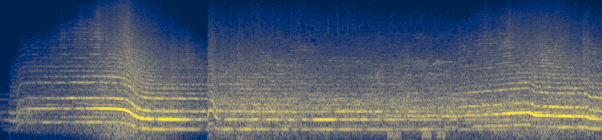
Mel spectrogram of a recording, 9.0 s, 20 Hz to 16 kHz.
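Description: An F1 2020 race car in the video game screams out of a hairpin at the Canada GP, its engine note climbing sharply, dropping on an upshift, then rising again, loud and alone.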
